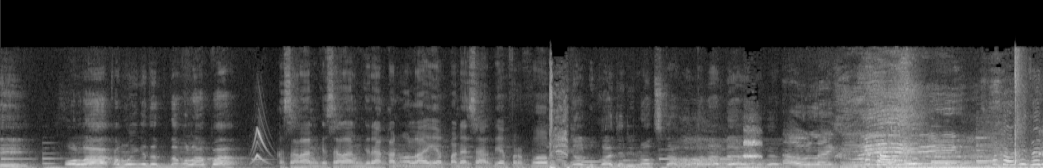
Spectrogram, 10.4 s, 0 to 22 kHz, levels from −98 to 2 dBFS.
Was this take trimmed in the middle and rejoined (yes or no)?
no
